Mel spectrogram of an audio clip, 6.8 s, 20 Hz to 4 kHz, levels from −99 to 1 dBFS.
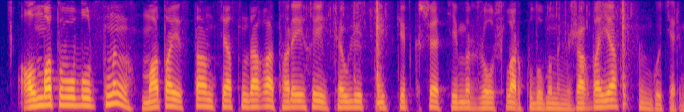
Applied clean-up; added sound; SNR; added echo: neural mask model RNNoise.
